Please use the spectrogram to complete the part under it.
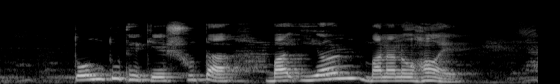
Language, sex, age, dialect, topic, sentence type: Bengali, male, 18-24, Standard Colloquial, agriculture, statement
